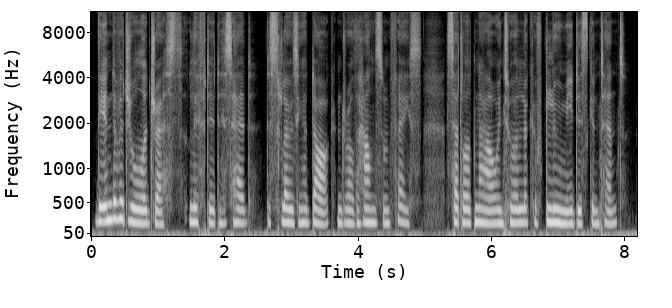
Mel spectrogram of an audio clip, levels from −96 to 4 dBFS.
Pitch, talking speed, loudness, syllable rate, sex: 200 Hz, 155 wpm, -18 LUFS, 5.0 syllables/s, female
